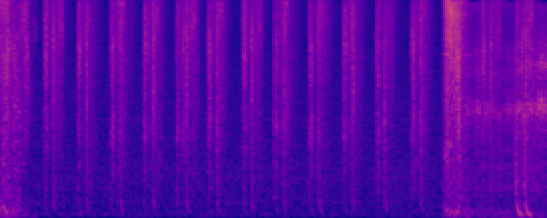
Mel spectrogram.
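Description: Footsteps tap quickly and evenly on a hard floor.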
